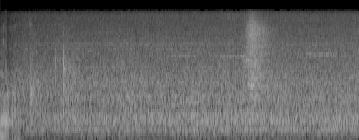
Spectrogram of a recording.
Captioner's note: PET film sound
